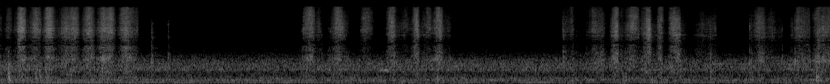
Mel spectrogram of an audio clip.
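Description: Paintbrush scrubbing oil paint onto stretched canvas: spells of quick, scratchy back-and-forth strokes, four bursts with short pauses between them.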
